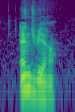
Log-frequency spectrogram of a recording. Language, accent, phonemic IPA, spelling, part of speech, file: French, France, /ɛ̃.dɥiʁ/, induire, verb, LL-Q150 (fra)-induire.wav
- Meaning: 1. to induce, to cause 2. to infer by inductive reasoning 3. produce by induction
